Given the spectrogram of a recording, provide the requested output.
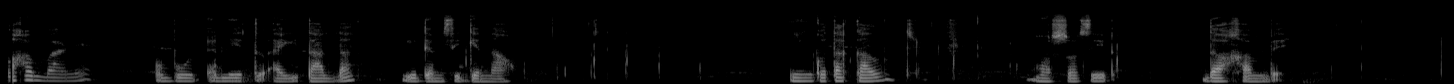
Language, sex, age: Wolof, female, 18-24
